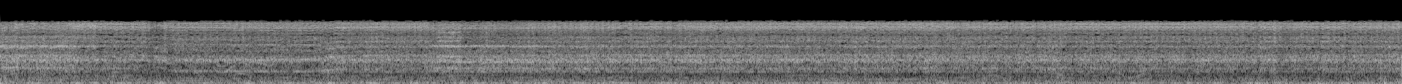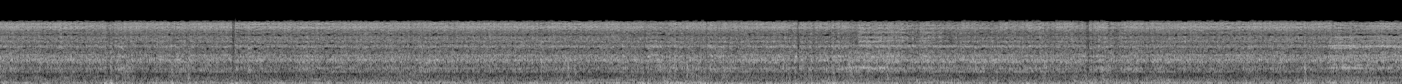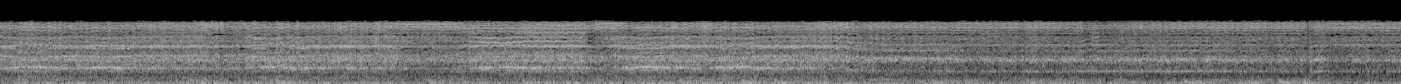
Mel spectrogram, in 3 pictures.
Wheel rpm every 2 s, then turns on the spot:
190, 170, 200, 200, 200, 200, 200, 200, 200, 200, 200, 200, 200, 200, 190, 200, 200, 200, 180, 160, 160.
none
